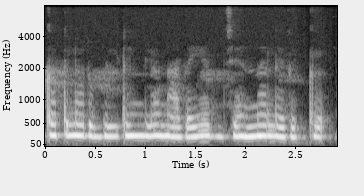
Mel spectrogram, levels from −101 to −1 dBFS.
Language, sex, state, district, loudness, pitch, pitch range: Tamil, female, Tamil Nadu, Kanyakumari, -13 LUFS, 220 Hz, 205-230 Hz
